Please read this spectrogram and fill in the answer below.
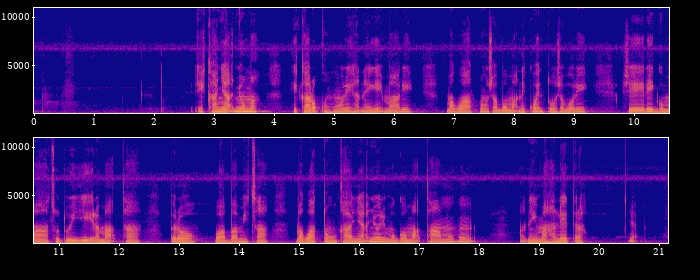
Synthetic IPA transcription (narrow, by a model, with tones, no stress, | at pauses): i˧˨kʰa˧ɲã˧ʔɲũ˦mã˦ | i˧ka˧ɾo˦ʔkõ˨ɦũ˧ɾi˦ɦã˨ʔnẽ˨ɡi˦ʔmã˧ɾi˦ | mã˧ɡʷa˧t̪ũ˧ʃa˨bo˨mã̰˧ʔnĩ˧kʷe˦nt̪u˧ʃ̬a˧bo˨ɾi˦ | ʃi˧ɾi˦ɡo˧mã˦t͡su˨d̪u˧i˧ji˨ʔɾa˦mã̰˧ʔt̪ʰã˧˨ | pe˧ɾo˧ | wa˧ba˧mĩ˧t͡sã˧ | mã˧ɡʷa˧t̪ũː˧˨kʰa˧ɲã˧ʔɲũ˦ɾi˦mõ˨ɡo˧mã̰˧ʔt̪ʰhã˦˧˨mũ˦ɦũː˦˨ | hã̰˨ʔnĩ˨mã˦ɦã˧le˦t̪ɾa˧ | ja˦˧ʔ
